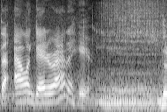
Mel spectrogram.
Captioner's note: growling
